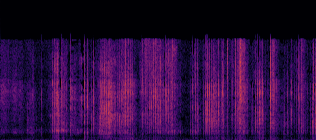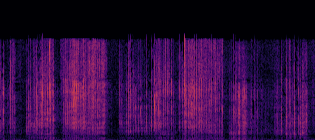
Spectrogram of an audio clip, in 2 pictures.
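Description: The grille and hollow plastic body of a blue rhinestone-studded karaoke microphone with a metal mesh grille are tapped and scratched rapidly with the nails. The result is a dense stream of bright, crisp clicks and scratchy rasps in quick irregular bursts, over a faint steady low hum.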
